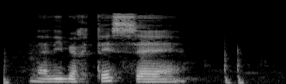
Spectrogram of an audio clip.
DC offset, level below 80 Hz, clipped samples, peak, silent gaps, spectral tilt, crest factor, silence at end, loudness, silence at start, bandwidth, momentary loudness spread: under 0.1%; -48 dBFS; under 0.1%; -6 dBFS; none; -3.5 dB/octave; 20 dB; 0.4 s; -22 LUFS; 0.05 s; 11.5 kHz; 22 LU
